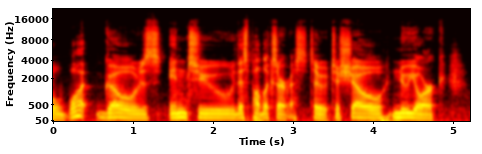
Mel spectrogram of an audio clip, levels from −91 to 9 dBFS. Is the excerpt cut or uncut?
uncut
